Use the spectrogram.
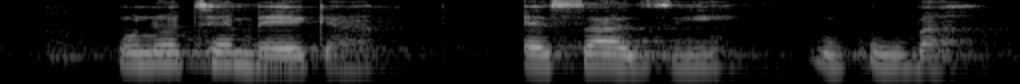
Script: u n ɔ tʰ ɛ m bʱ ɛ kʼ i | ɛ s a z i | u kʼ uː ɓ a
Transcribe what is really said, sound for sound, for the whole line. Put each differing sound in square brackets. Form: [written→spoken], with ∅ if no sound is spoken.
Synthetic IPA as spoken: u n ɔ tʰ ɛ m bʱ ɛ kʼ [i→a] | ɛ s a z i | u kʼ uː ɓ a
